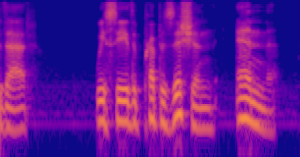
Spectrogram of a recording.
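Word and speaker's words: ἐν: And right after that, we see the preposition en. Compare the verb ain and the preposition en. Notice the long eta, ain, on the verb and the short epsilon, en, on the preposition.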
